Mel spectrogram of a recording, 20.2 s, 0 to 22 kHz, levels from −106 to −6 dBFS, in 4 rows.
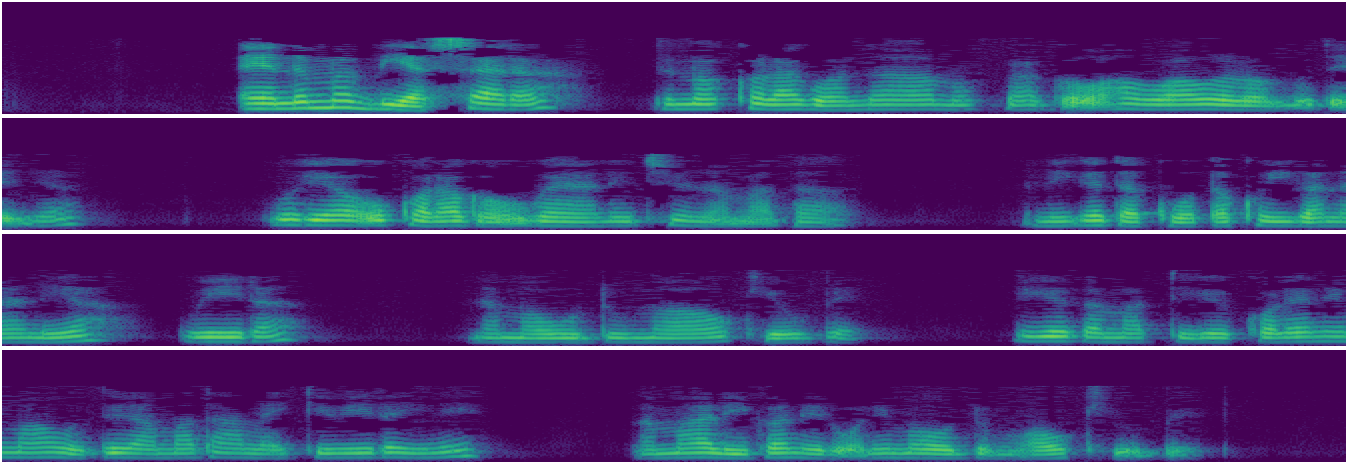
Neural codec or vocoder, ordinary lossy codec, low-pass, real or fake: codec, 24 kHz, 0.5 kbps, DualCodec; MP3, 24 kbps; 7.2 kHz; fake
